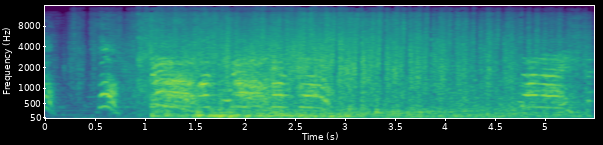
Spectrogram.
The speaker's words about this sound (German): Das nächste Viererteam steht mit ihrem Bob parat. Der Start ist wie eine Explosion. Mit aller Kraft und höchem Tempo schieben sie den Schlitten an. Einen um den anderen kommt rein, zuerst der Pilot, dann die beiden in der Mitte.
